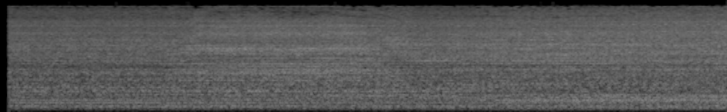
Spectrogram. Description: Is it a lifter, valve, or timing chain? Anybody recognize that knock help me out :) thanks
